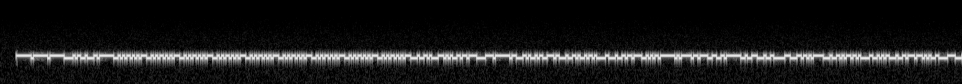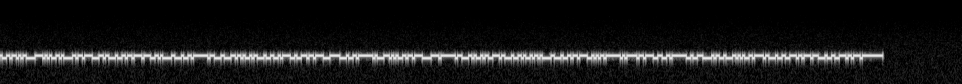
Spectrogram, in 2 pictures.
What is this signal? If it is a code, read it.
RTTY (45.45 baud, 170 Hz shift), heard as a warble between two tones, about 1360 Hz centre. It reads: RYRYRYRYRYRYRYRYRY ZS9ADC DE 4X8L TNX FER QSO JOSE, 73 AND GL. ZS9ADC DE 4X8L SK CQ CQ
